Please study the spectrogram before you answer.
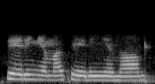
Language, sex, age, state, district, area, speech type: Tamil, female, 18-30, Tamil Nadu, Madurai, rural, conversation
